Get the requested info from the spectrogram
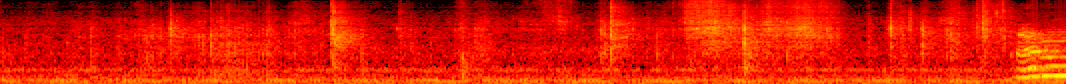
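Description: A taped paper envelope being worked open by hand: faint paper rustling with a few small clicks and a brief crinkle.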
